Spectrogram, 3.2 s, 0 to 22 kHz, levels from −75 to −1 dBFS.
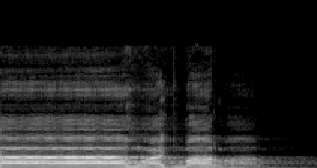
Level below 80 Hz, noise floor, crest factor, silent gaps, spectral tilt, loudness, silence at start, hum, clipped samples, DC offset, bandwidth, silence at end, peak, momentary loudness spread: -42 dBFS; -46 dBFS; 14 dB; none; -3 dB/octave; -16 LUFS; 0 s; none; under 0.1%; under 0.1%; 16.5 kHz; 0.45 s; -4 dBFS; 18 LU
